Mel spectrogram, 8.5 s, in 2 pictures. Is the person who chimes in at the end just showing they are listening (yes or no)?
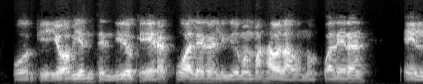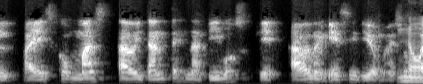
no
